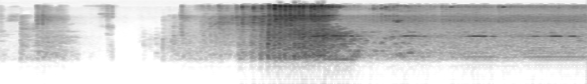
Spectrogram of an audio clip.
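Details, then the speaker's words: Flood-damaged Honda HRX lawn mower after repeated oil changes (oil still dark, grey): pull start, brief surge, then even steady run with no misses or knocks; runs fine. "Let's fire this thing up. And you're going to hear it sounds good."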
